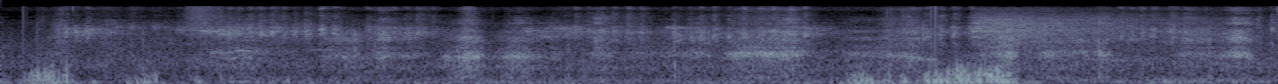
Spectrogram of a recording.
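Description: Crows squabbling outdoors, giving a few harsh caws with the loudest burst near the end, over a steady background murmur.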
